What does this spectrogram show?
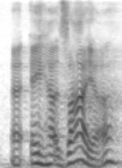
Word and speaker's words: Ahaziah: of Judah had gone down to see him ahaziah that's that's how you pronounce that so there's a hasaya is there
